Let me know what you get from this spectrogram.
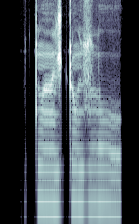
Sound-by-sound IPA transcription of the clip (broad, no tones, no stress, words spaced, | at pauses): tʷə̃ːzʈũz lu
